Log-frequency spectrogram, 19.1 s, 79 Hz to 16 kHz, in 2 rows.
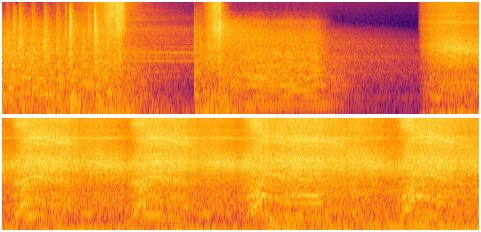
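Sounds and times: car engine revving: 8.4s - 19.0s.

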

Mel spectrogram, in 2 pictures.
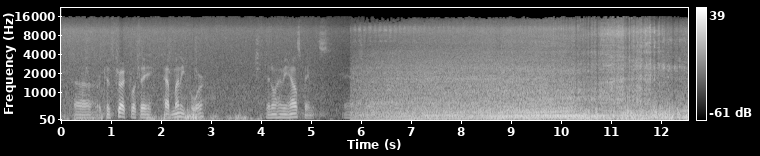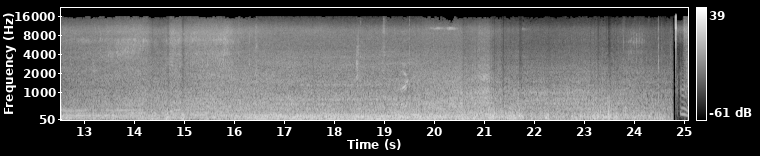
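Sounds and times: vehicle engine and road noise: 5.8s - 24.8s.

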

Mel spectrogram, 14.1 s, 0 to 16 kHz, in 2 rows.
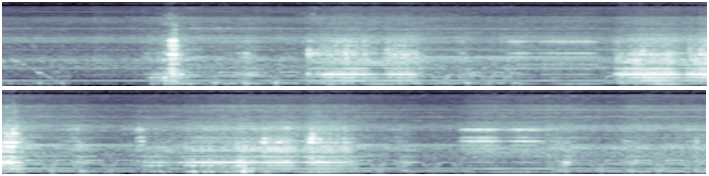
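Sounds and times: machine whine: 0.0s - 14.0s
router spindle humming: 0.0s - 14.0s
bit scraping wood: 6.1s - 14.0s.

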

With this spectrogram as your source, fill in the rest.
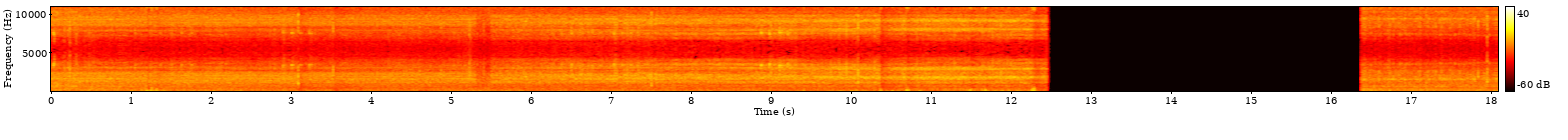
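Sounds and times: outdoor rumble and hiss: 0.0s - 12.5s, 16.4s - 18.0s.

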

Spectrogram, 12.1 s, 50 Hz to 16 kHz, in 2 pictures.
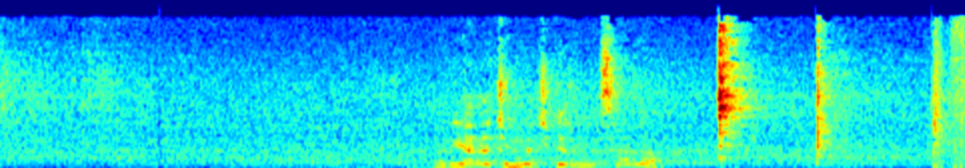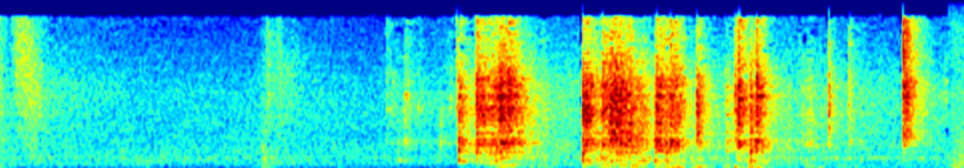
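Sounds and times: metal pot lid clattering: 8.5s - 11.4s.

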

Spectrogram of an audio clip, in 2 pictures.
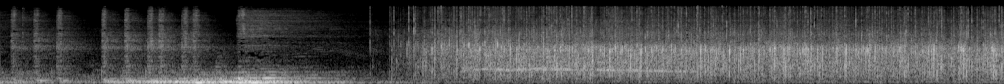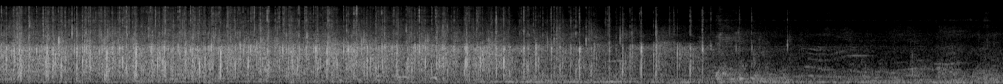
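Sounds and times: music: 0.0s - 3.8s
audience applauding: 3.7s - 18.0s.

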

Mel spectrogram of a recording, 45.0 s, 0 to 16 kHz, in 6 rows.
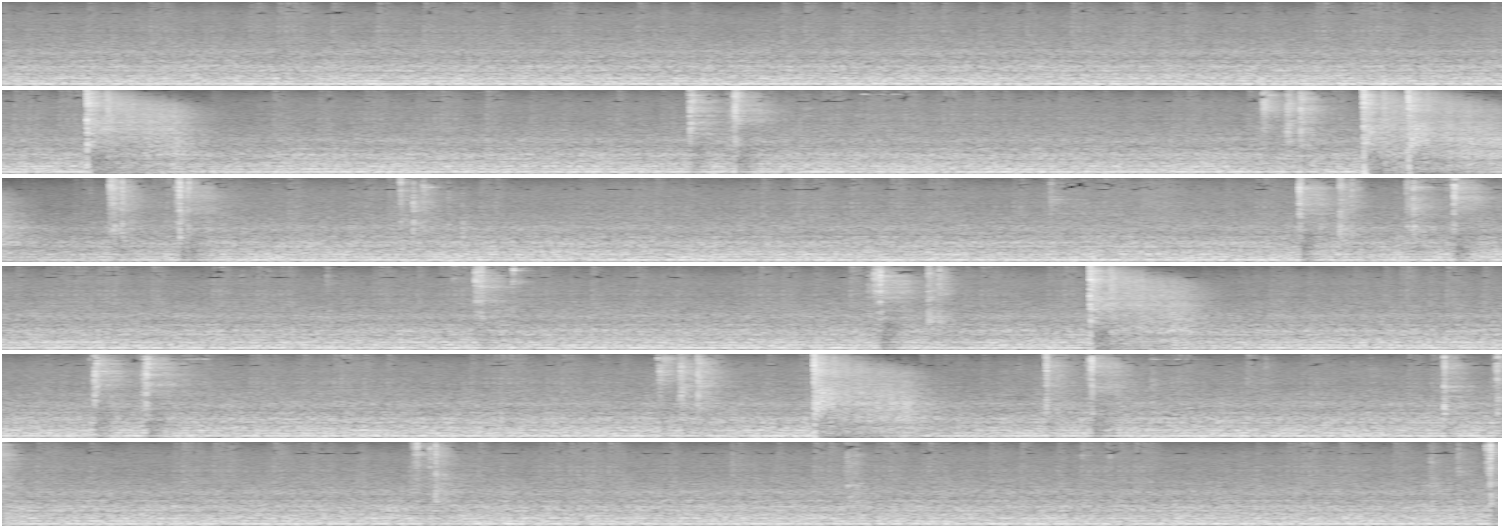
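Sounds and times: ventilation hum: 0.0s - 44.9s
rifle shots: 7.9s - 8.5s, 14.3s - 15.2s, 28.0s - 28.6s, 34.0s - 34.7s.

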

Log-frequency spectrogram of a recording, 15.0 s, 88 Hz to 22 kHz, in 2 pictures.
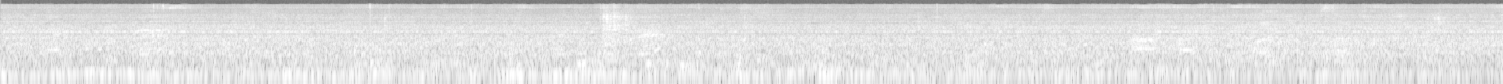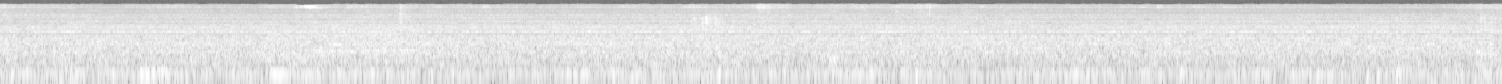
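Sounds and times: train wheels rumbling: 0.0s - 15.0s.

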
